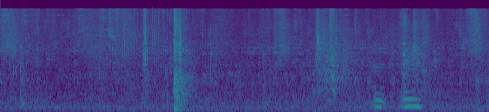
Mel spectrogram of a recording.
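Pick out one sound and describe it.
A young woman chews food close to the microphone.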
